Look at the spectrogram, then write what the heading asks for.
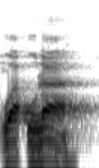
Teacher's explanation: U-nya di sini pendek karena wawunya ini tidak berlaku hukum mat ya. Jadi wa ula.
